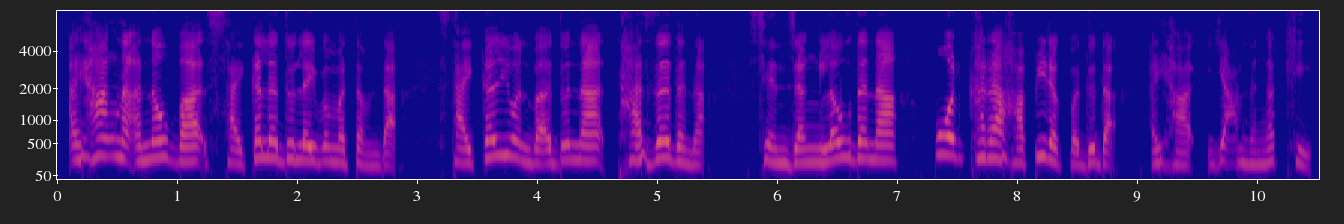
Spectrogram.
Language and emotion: Manipuri, surprised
